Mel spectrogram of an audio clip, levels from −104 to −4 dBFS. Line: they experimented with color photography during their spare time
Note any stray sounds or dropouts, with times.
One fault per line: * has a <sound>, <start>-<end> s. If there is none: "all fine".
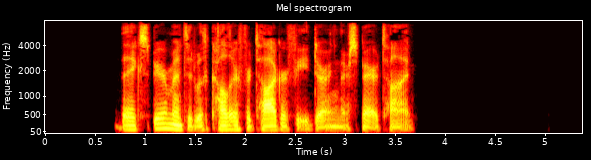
all fine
